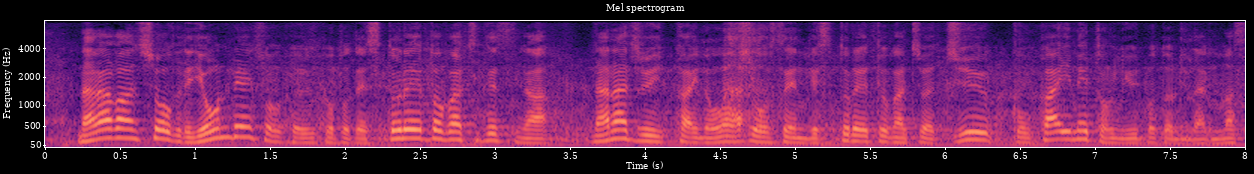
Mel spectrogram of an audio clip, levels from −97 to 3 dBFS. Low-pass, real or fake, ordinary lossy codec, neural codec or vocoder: none; fake; none; codec, 16 kHz, 2 kbps, FunCodec, trained on LibriTTS, 25 frames a second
